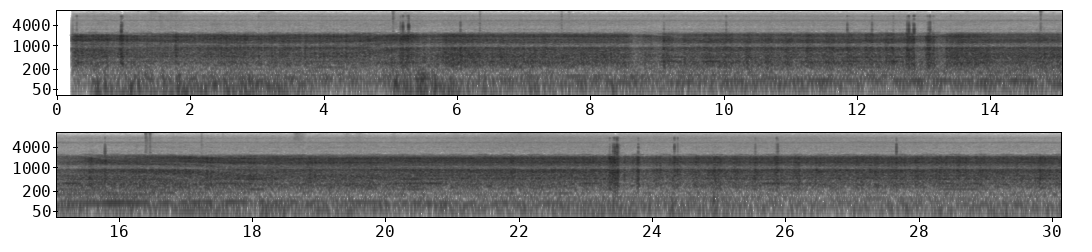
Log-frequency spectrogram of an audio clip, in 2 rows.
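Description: Shortwave radio hiss and static from a Tecsun S-2200x receiver tuned to 4625 kHz in upper sideband, with the UVB-76 'Russian buzzer' faint in the noise floor. Sharp static crackles come now and then, and a faint whistle drifts in pitch midway through.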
